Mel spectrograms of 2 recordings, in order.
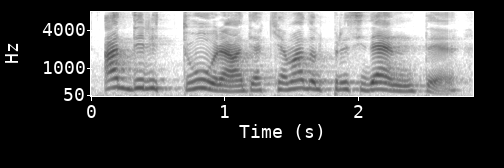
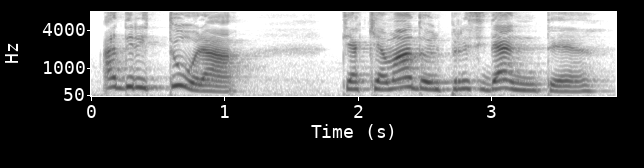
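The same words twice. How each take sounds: First: It sounds sarcastic and mildly ironic. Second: It sounds genuinely surprised and amazed. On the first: The speaker mocks the other's excitement about the news. "con tono sarcastico, cioè un po' ironico" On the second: The speaker is truly impressed by the news. "è una espressione di eh, sorpresa"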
